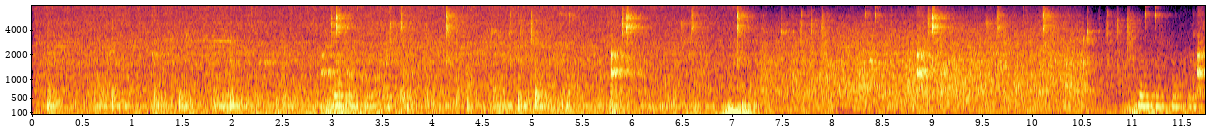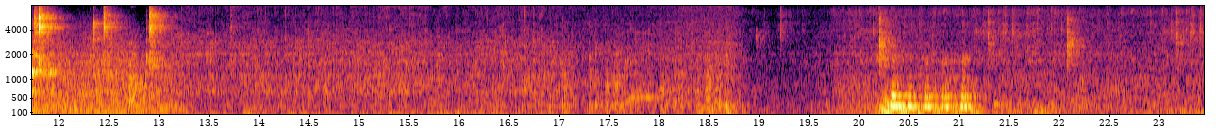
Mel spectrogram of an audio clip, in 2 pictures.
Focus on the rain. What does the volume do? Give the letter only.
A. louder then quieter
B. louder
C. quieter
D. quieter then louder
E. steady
C.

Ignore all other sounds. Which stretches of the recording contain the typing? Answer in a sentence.
The typing can be heard from 2.9 to 13.2 s.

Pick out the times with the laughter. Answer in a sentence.
The laughter can be heard from 2.8 to 4.0 s, from 10.9 to 11.7 s and from 20.1 to 21.4 s.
